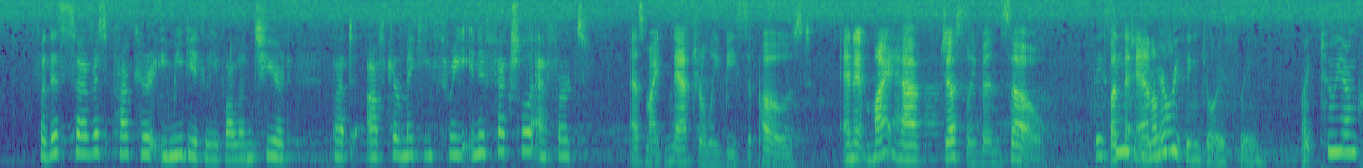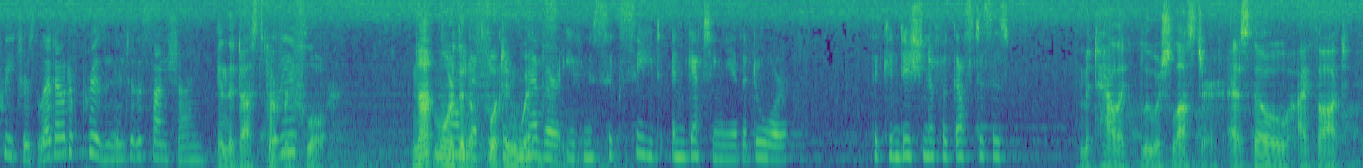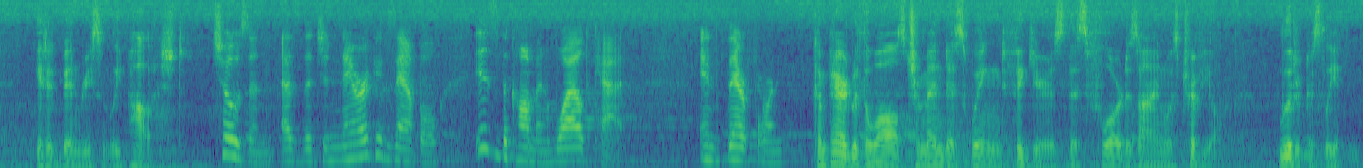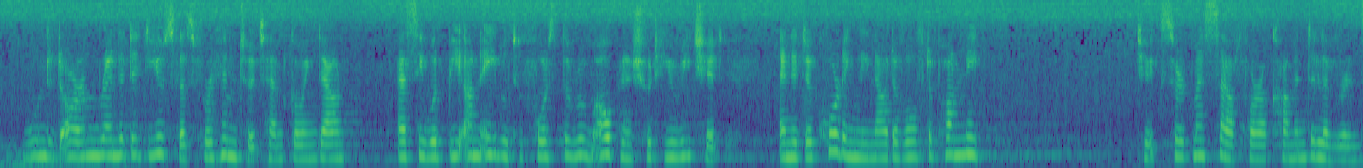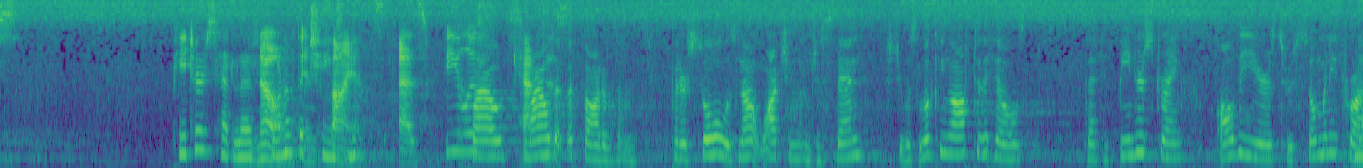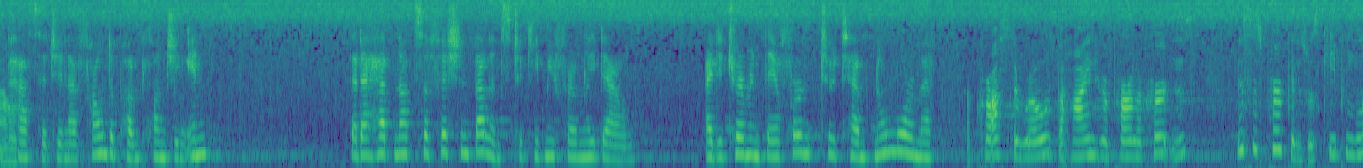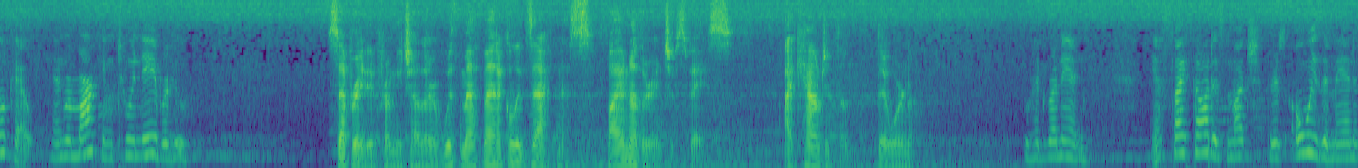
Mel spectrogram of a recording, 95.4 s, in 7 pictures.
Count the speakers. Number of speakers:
4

